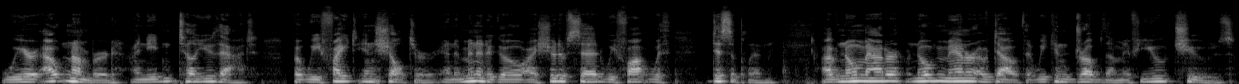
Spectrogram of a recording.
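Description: A man's voice: mid-range voice, moderate pace, darkish tone, lightly acted. A man voicing a stern, defiant ship's captain with clipped, emphatic, formal speech in a storybook reading. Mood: resolute, rallying.

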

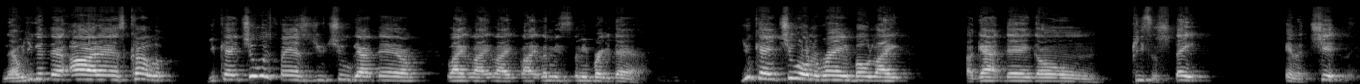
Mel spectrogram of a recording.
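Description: A man's voice: high voice, normal speed. An American man on a casual comic rant, swearing freely and talking in playful slang. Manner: profane, slangy, playful ranting. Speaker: co-host of a vlog.

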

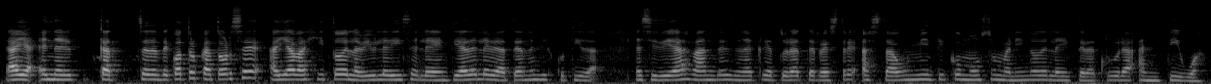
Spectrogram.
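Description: A woman co-hosting a casual chat, reading verses slowly and then adding her own notes. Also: medium pitch, level tone. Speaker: podcast co-host.

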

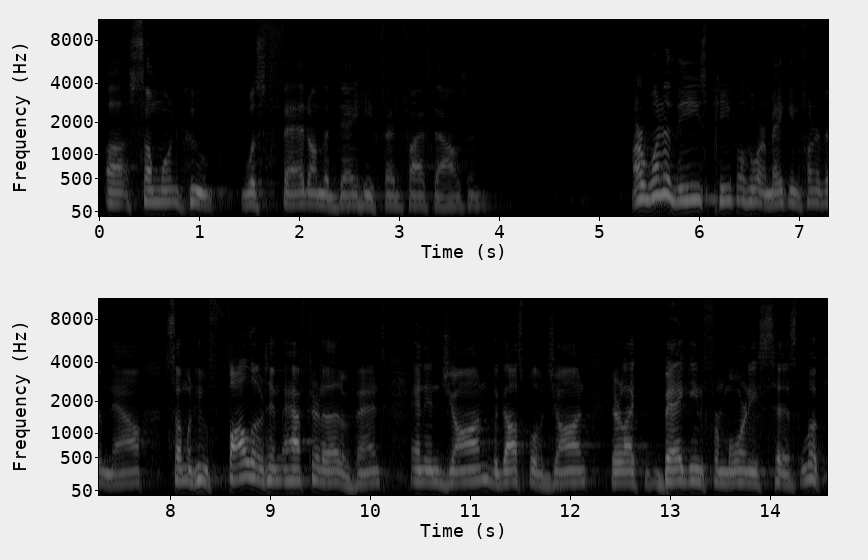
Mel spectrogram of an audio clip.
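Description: Animated male preacher. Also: on the high side. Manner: animated, acts out quotes in character voices. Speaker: pastor. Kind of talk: sermon.

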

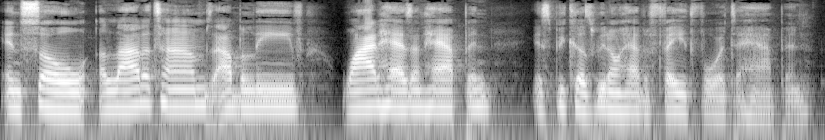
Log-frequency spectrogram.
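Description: A woman's voice: low voice, fairly even intonation, normal speed, gravelly. A woman co-hosting a podcast, talking in a conversational, reflective and explanatory way about faith and motivation. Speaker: podcast co-host.

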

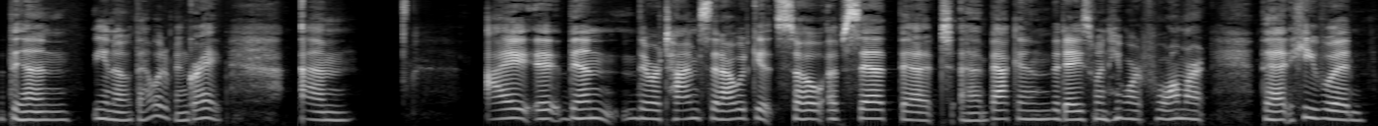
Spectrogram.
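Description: Middle-aged woman, slightly low pitch, unhurried reflective podcast talk, dry mic. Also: steady tone, fairly bright tone, dry recording. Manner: reflective, many fillers and restarts. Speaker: podcast co-host. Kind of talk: casual chat.

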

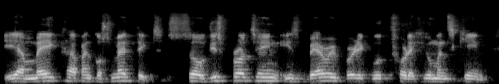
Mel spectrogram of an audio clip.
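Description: Husky man. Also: a little high, fairly even intonation, moderate pace. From Mexico. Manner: non-native English phrasing. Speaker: interview guest, entrepreneur. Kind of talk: explanatory interview talk.

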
